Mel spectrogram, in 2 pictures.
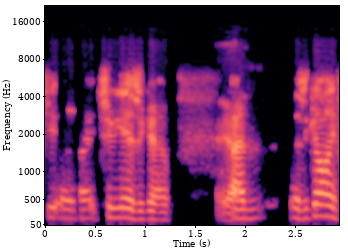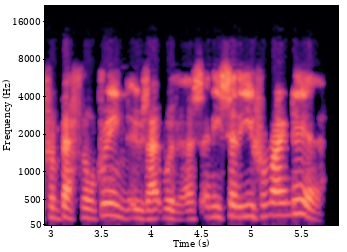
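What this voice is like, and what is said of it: West Country English accent. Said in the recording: “I can really hear your West Country accent”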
